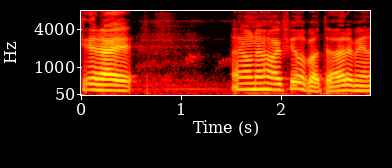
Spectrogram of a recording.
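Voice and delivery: normal talking voice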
